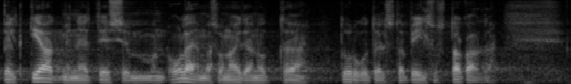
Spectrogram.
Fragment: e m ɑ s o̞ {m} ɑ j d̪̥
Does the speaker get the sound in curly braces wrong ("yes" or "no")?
yes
